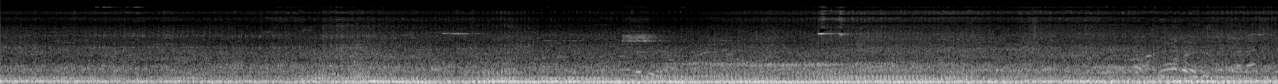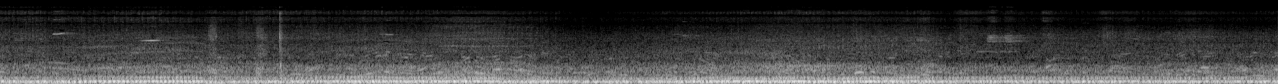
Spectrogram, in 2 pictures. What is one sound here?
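Small motorcycles ride past in busy street traffic.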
